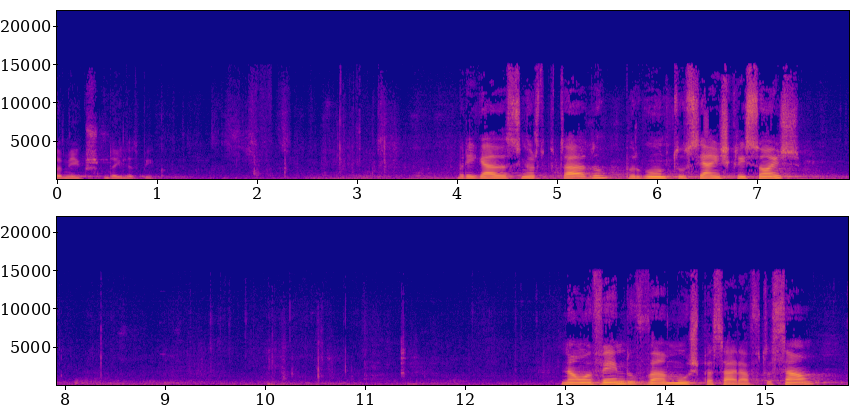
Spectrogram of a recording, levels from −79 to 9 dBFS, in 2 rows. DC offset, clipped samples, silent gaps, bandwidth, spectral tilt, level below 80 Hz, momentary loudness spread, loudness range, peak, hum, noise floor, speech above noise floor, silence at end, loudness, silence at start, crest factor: under 0.1%; under 0.1%; none; 15.5 kHz; -4.5 dB/octave; -58 dBFS; 25 LU; 16 LU; -6 dBFS; none; -51 dBFS; 30 dB; 0 s; -21 LUFS; 0 s; 20 dB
